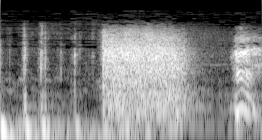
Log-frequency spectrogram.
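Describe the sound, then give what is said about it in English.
Several quick, sharp gunshots crack in rapid succession as a gun is fired at tossed chips, followed by a loud, rushing burst of noise that slowly fades before a man's voice begins speaking. “That was nice shooting, Cisco. You beat me to those chips.”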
